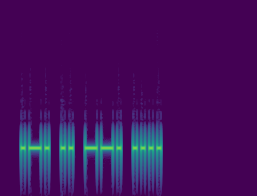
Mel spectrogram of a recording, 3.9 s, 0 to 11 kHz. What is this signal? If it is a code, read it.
Morse code, heard as a keyed tone, about 20 wpm, 700 Hz. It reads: RIGH
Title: Build A Word - 1 Letter At A Time - 5-Letter Words - 20wpm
